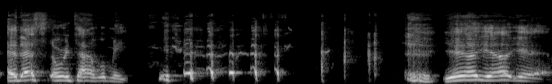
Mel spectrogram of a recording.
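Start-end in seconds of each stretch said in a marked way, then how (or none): 1.6-2.8 very high-pitched real laugh; high giggle. Real, not acted. Laughs closing the story.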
